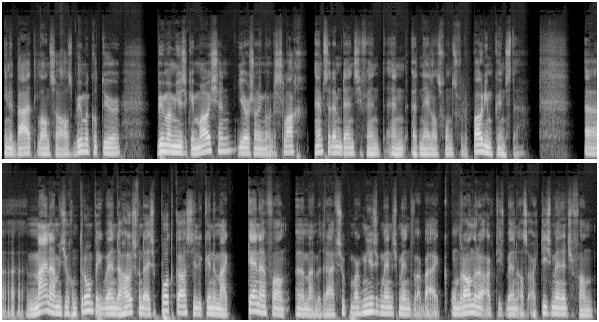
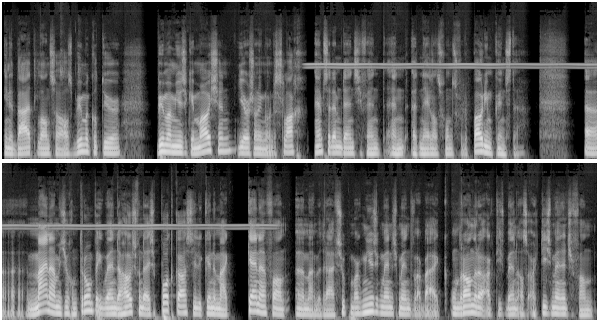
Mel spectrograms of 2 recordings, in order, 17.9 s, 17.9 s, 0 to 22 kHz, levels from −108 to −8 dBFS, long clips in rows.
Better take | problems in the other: first | high-pitched whine; noticeable; from 4.5 to 13 s; 5 kHz, 10 dB below the speech

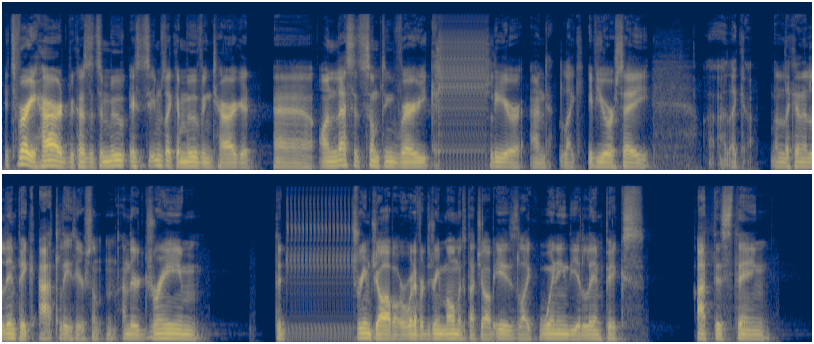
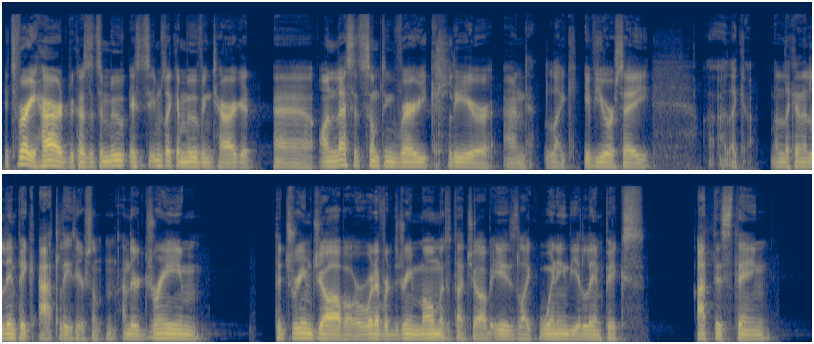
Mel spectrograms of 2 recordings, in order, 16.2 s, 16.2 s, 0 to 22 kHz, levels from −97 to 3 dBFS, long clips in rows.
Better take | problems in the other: second | audio freezing; at 4.5 s and at 11 s for 0.5 s

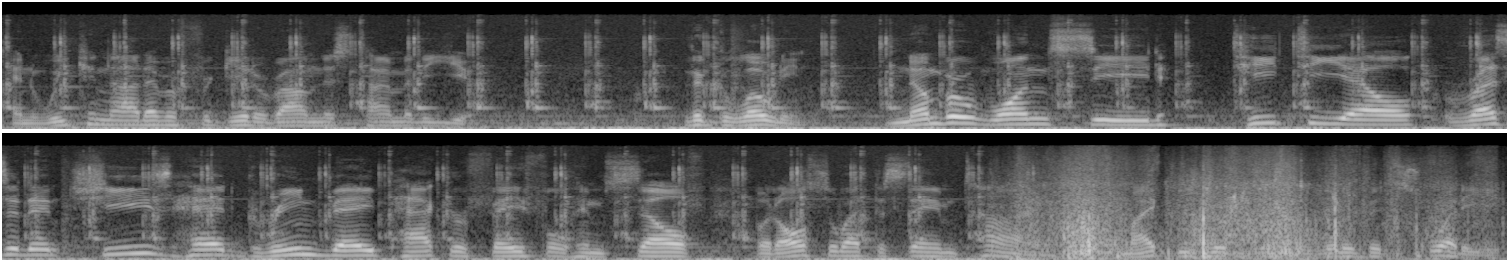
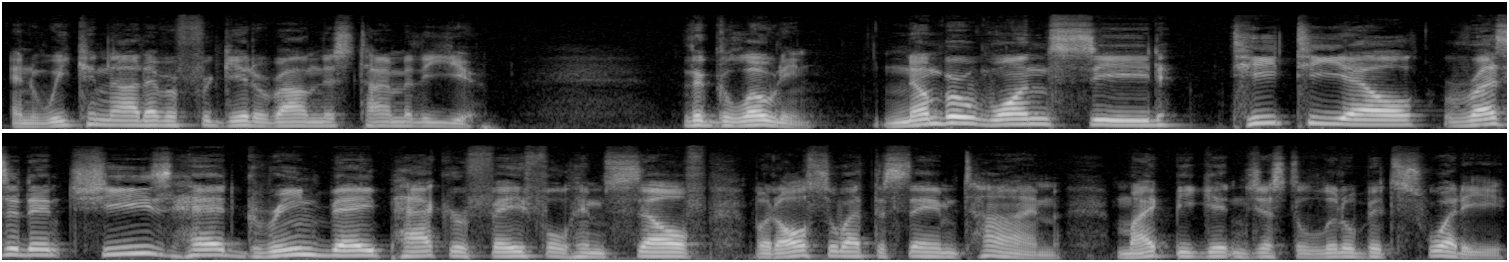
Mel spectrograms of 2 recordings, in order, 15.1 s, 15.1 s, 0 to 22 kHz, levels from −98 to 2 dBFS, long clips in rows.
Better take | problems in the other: second | household noises; loud; throughout; 6 dB below the speech

